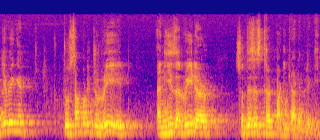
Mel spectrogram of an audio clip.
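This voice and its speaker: Here a man speaks at a high pitch with ordinary pitch variation. Audible room echo and noticeable background noise are present. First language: Urdu or Hindi. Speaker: motivational speaker for a network marketing business. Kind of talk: motivational talk. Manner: halting.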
